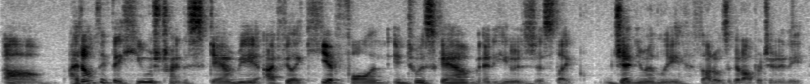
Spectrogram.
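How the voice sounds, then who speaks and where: Creaky-voiced young man telling a story. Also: mid-range voice, fairly quick, few pauses, fairly bright tone. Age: 20s. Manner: rambling, filler-heavy with "like" and "you know". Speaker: college student storyteller. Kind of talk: casual storytelling.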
